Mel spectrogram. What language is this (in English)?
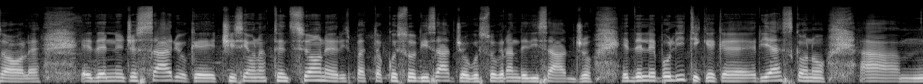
Italian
